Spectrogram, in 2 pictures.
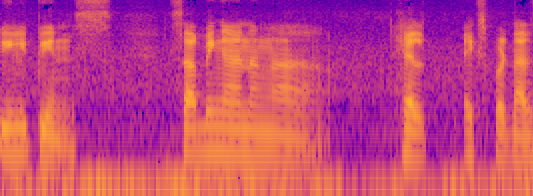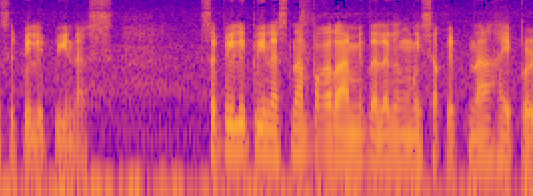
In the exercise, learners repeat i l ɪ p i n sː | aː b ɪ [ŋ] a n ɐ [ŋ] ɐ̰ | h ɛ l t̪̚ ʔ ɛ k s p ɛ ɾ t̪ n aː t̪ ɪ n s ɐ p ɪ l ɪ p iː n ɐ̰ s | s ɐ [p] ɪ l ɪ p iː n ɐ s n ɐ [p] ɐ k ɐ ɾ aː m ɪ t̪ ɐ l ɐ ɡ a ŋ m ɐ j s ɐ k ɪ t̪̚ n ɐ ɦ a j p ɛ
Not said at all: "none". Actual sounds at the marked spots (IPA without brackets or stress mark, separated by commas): ŋ, ŋ, p, p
